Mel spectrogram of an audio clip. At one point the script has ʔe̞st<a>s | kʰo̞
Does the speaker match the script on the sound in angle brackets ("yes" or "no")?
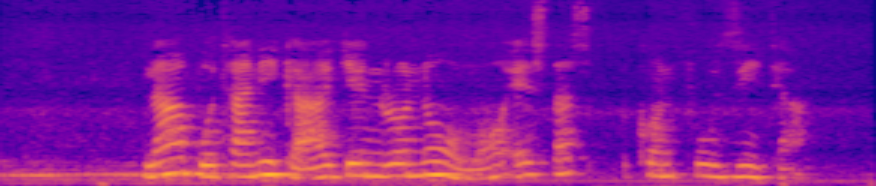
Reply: yes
